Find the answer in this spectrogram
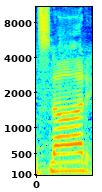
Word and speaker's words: Snod: My name is Ryan Snod. It rhymes with the odd and you're listening to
